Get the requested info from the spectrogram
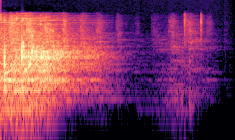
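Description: Watery whoosh sound effect with a shimmer for a falling teardrop turning into a glowing pearl: it swells in at the start, peaks almost at once and fades out by about a second in, with a short softer sound near the end.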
